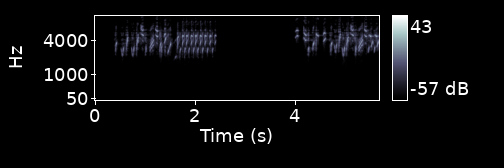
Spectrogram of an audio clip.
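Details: European goldfinch singing rapid, varied twittering phrases with a stretch of evenly repeated notes, pausing briefly before another lively burst; quiet surroundings.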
